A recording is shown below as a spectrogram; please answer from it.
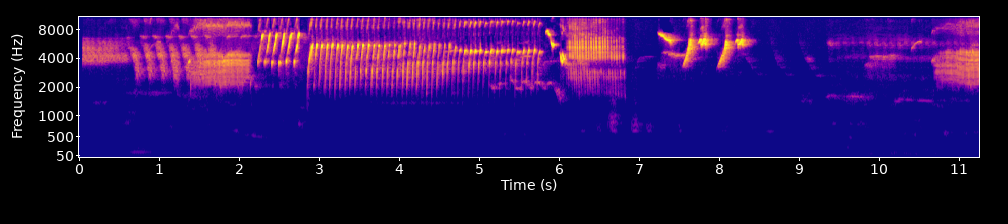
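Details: Canary song used for singing training, with long rolling phrases: high buzzy trills, rapid chattering notes and short sweeping whistles, broken by brief pauses and a quiet stretch near the end.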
